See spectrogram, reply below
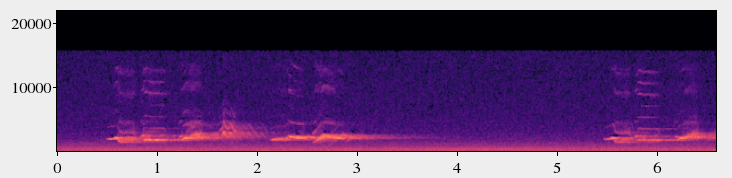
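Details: Blackbird song on a spring night, three warbled fluty phrases spaced about two seconds apart, each a rich whistle with a brief squeaky upper tail, against quiet low rumble.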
